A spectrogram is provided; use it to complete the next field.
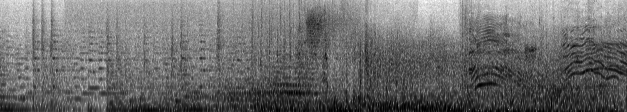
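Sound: explosion boom in an animated show

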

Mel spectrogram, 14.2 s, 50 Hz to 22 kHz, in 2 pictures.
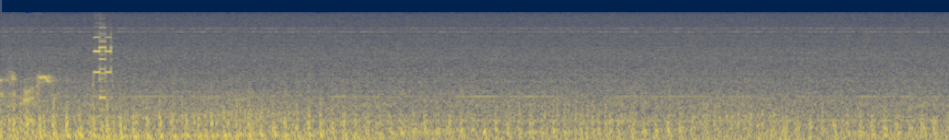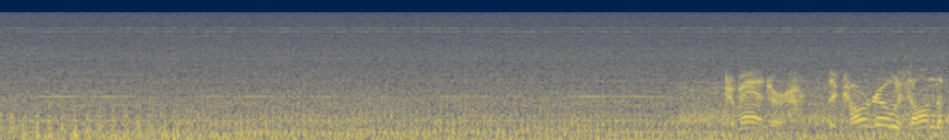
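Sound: UH-1H Huey helicopter engine starting up, DCS video game

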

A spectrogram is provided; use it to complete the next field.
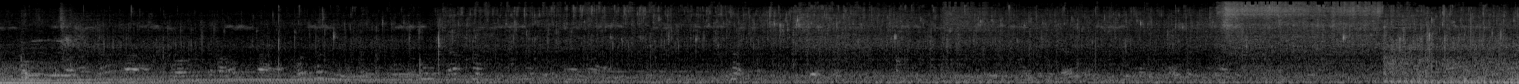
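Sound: spice-marinated fish frying in a pan

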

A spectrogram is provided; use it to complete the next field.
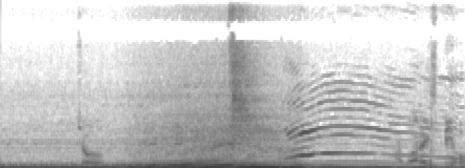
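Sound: VW Gol Turbo engine revving

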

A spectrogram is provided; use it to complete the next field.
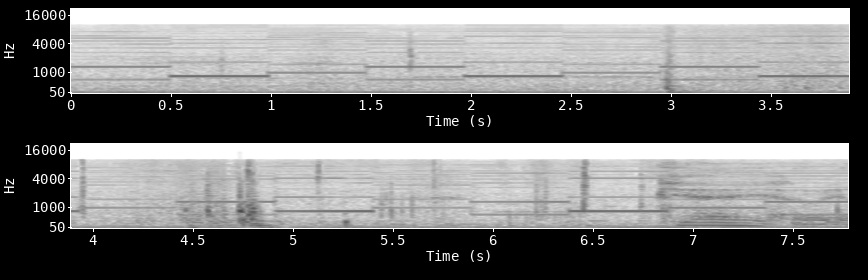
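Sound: VW Cabrio convertible power top motor operating

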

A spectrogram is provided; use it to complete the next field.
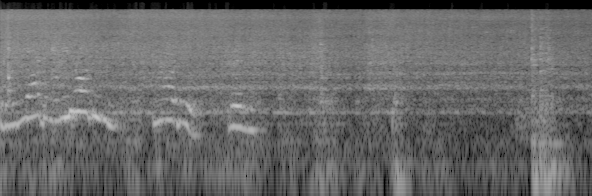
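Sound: stirring tomato with ginger garlic paste frying in pan

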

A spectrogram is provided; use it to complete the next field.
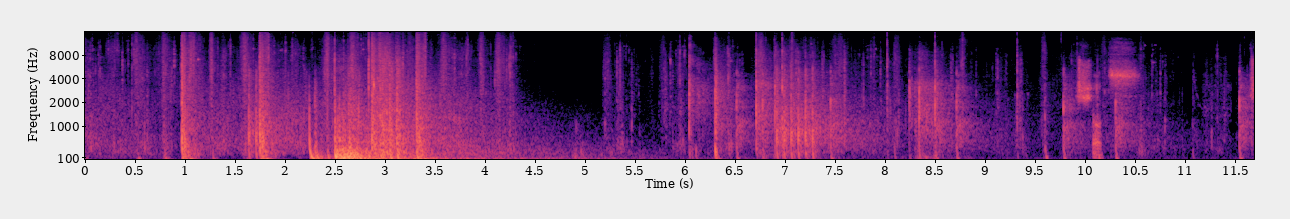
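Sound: suppressing gunfire in the video game Squad

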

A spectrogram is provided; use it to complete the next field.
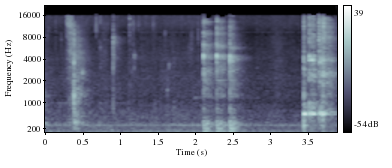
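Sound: stirring rice cooking in a pot

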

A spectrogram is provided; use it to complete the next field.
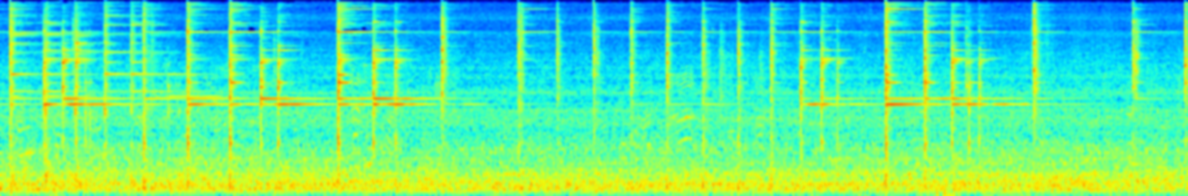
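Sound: blacksmith hammering heated iron into shape

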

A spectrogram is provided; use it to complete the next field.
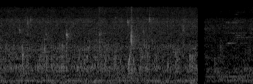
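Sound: smashed green plantains frying in oil

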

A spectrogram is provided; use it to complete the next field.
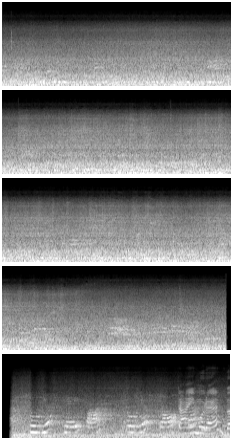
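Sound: double decker AC train departing, clickety-clack on rails

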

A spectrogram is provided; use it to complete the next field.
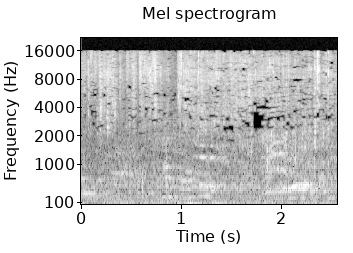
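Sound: watering summer plants in a garden

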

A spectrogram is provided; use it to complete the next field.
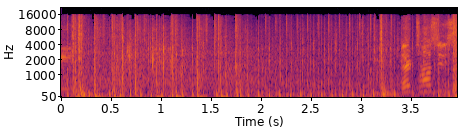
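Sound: mortar fire in Post Scriptum video game

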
